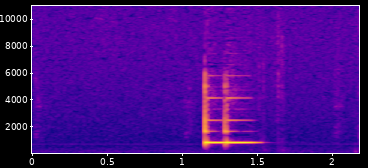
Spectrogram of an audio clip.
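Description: iPhone 4S Siri chime, a short double beep about a second in, signalling that Siri has stopped listening and is processing the spoken request.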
